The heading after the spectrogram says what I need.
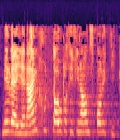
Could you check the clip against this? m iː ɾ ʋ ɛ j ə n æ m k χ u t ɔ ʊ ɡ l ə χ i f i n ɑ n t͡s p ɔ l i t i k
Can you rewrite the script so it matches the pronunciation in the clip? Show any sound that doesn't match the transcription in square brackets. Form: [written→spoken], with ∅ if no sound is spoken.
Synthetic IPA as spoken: m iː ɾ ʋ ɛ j ə n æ [m→ŋ] k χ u t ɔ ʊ ɡ l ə χ i f i n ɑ n t͡s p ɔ l i t i k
